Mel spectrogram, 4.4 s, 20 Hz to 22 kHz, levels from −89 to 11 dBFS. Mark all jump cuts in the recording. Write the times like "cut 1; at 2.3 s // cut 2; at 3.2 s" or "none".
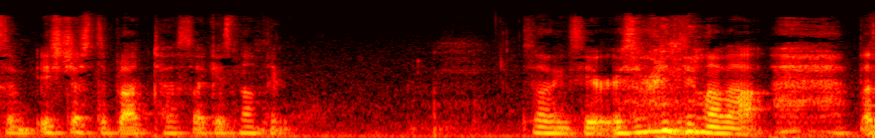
cut 1; at 1.2 s

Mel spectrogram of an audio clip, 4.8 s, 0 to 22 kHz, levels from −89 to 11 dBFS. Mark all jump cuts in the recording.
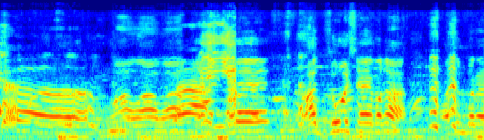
cut 1; at 2.2 s

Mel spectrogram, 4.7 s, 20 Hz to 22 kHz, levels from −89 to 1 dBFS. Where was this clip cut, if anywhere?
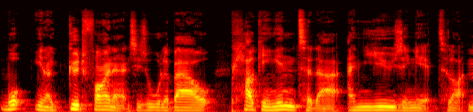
cut 1; at 2.2 s

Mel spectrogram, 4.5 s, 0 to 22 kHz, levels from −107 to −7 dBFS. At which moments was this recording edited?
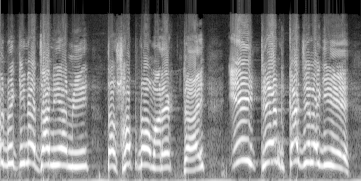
none

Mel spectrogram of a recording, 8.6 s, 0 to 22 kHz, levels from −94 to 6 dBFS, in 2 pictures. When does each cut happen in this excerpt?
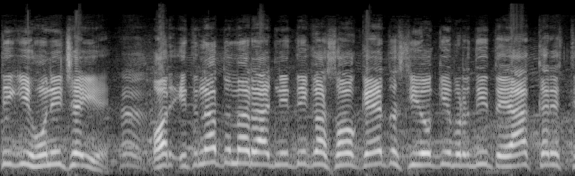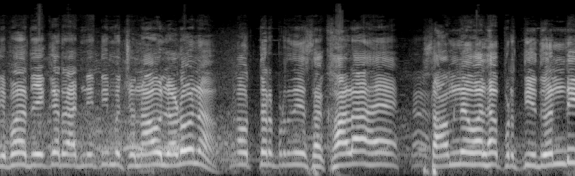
cut 1; at 2.6 s // cut 2; at 6.2 s

